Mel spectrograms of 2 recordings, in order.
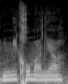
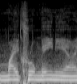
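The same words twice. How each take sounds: First: The name is pronounced the French way. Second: The name is pronounced the English way.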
